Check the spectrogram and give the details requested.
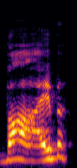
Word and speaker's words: VYB: Vibe, which is spelled V YB, but it's pronounced Vibe, was introduced as a new platform in December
